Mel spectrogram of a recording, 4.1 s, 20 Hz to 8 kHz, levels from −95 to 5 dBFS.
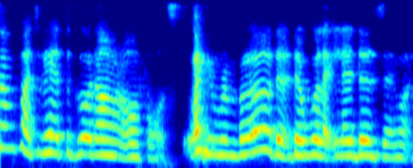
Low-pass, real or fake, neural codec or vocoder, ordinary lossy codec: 7.2 kHz; fake; codec, 24 kHz, 0.9 kbps, DualCodec; Opus, 32 kbps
